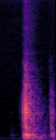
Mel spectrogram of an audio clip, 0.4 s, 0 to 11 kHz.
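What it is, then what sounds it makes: Heavy spotting scope end cap. A stock spotting scope end cap weighing about 89 grams is dropped on the ground. It makes a dull, low knock and then a softer second bounce. The heavy thud shows the cap is unnecessarily heavy for what it is, which motivated a lighter carbon fiber prototype.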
